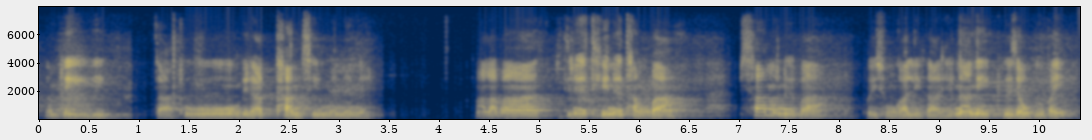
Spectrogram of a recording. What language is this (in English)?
Bodo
